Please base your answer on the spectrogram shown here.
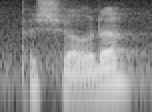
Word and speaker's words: Peixoto: Peixoto? I don't drink coffee, and it's Peixoto, I'm being told by Tom Blodgett.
